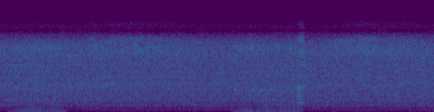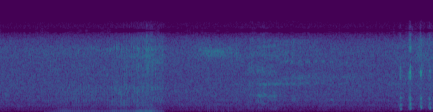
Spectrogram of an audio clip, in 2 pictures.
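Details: A female Redbone Coonhound snores in bed in deep, rumbling breaths that come in slow, uneven bursts.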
